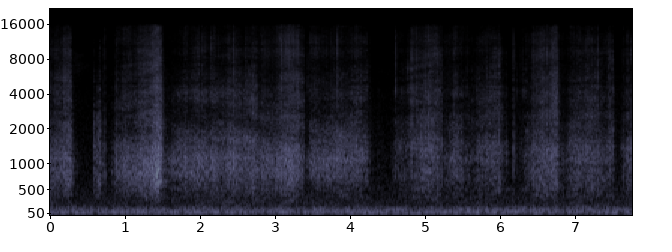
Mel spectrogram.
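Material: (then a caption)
Cotton canvas. Long nails scratch across the surface of a stretched, painted cotton canvas, making a steady, dry, rasping scrape centered in the mid-range with brighter highs. The scratching comes in repeated strokes with short pauses between them, over a constant low rumble.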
